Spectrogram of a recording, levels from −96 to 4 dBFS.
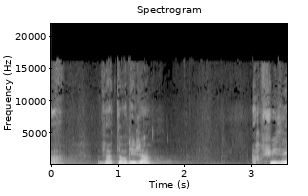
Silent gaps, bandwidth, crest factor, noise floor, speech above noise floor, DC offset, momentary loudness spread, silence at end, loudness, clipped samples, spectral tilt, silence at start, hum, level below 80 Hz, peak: none; 17 kHz; 18 dB; -48 dBFS; 34 dB; under 0.1%; 18 LU; 0 s; -18 LUFS; under 0.1%; -6.5 dB/octave; 0 s; none; -34 dBFS; -2 dBFS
